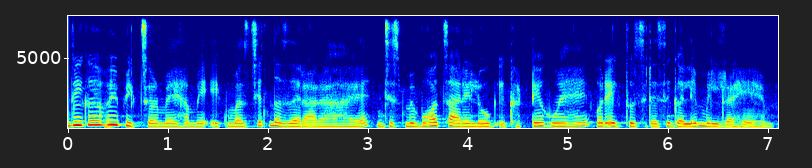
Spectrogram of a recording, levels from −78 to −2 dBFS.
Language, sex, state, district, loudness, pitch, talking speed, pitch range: Hindi, female, Bihar, Begusarai, -23 LUFS, 210 Hz, 230 wpm, 195-225 Hz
